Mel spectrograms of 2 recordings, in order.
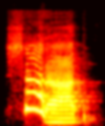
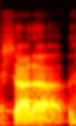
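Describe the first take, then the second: First: Put-on loud, high French-Caribbean-accented scolding; emphatic "shut up" in a French-Caribbean accent trying to sound American; grandmother's accented emphasis. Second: Quick, low "shut up"; lightly emphatic, low imitation of oneself; own catchphrase. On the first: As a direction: imitate a French-Caribbean grandmother hushing noisy kids. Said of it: "say it with, like, a little, like, emphasis". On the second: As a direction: quote your own catchphrase briskly. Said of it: "when you'd be like".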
